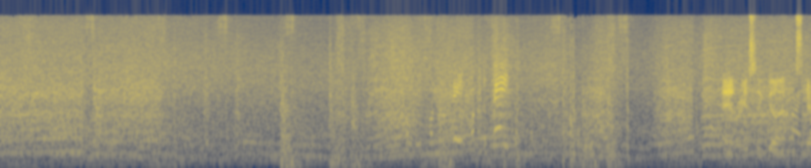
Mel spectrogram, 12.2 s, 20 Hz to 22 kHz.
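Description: A 2017 Nissan GT-R in the racing game Forza Horizon 3 roars through constant revving and gear changes, with squealing tires and skids, loud and continuous while people talk over it.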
